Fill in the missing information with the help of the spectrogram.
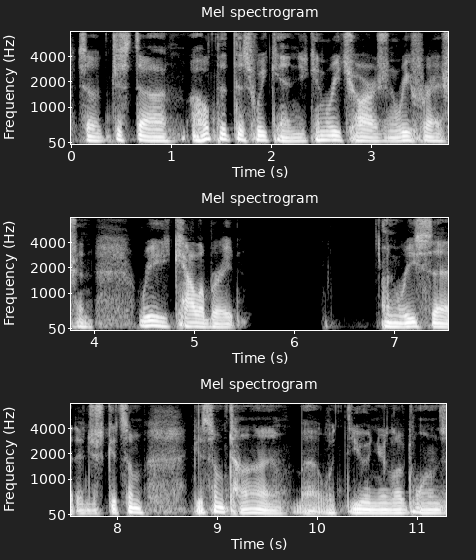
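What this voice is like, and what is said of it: Tired voice, cracking and clicking. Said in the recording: “my voice is, I guess, just tired, but I'm having a lot of trouble with my voice kind of cracking and clicking”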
